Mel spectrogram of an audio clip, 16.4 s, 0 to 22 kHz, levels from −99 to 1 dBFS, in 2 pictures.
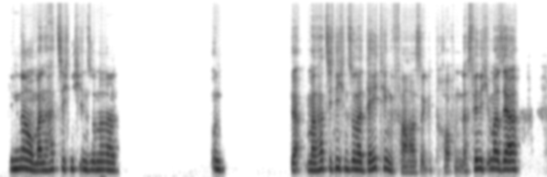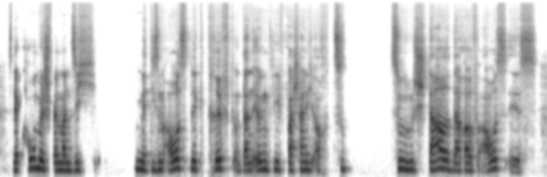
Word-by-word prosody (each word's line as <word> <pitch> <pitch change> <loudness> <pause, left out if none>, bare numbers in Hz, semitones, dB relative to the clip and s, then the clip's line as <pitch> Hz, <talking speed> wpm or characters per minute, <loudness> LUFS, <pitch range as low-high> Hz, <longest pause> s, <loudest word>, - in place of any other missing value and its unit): Genau, 195 -1 +4
man 160 +1 +3
hat 185 +1 -3
sich 195 0 -3
nicht 190 +1 -3
in 185 -2 -1
so 175 0 -2
'ner 175 -2 0 1.4
und, 185 -3 -1 1.0
ja, - - -1
man 165 0 +2
hat 195 0 +1
sich 195 -1 -4
nicht 205 -2 0
in 195 - -1
so 190 +1 0
'ner 180 -1 +5
Dating-Phase 175 - -2
getroffen. 140 -5 -12
Das - - -6
finde 200 0 +4
ich - - -9
immer 200 -1 +3
sehr, 185 0 +6 0.5
sehr 170 0 +1
komisch, 200 -1 +2
wenn 170 0 +1
man 165 0 +2
sich 170 - -6 0.5
mit 180 -3 0
diesem 175 +1 -1
Ausblick 185 0 0
trifft 200 +2 +1
und 155 - -11
dann 155 +1 +1
irgendwie 180 -1 -1
wahrscheinlich 175 +1 -1
auch 160 - -8
zu 190 -2 -6 0.6
zu 185 -3 0
starr 185 +4 +3
darauf 160 -1 +1
aus 205 +2 -1
ist, 130 -1 -9
180 Hz, 160 wpm, -23 LUFS, 170-195 Hz, 1.4 s, sehr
